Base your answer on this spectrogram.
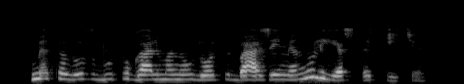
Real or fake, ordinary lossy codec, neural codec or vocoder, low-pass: real; MP3, 48 kbps; none; 5.4 kHz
